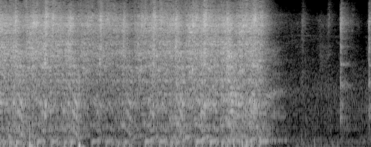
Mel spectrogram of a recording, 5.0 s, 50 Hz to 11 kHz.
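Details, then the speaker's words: Junkyard Oldsmobile 350 V8 long left sitting, first start on engine stand with new fuel pump, plugs, wires, fresh oil, rebuilt carburetor: rough, uneven firing with sharp pops and a loud bang, then dies; carburetor backfire shooting a 4-foot flame. "I mean, it shot a 4-foot flame out the carburetor."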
